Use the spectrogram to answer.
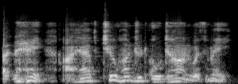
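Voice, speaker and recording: Man acting an urgent, forceful stranded major. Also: mid-range voice, big pitch swings, slightly rough, voice pushed up, exaggerated voice. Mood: insistent, persuasive. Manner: insistent, emphatic, halting when pleading. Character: urgent, commanding male major, stranded soldier bargaining hard. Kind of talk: dramatic audiobook dialogue. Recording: music behind the voice.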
